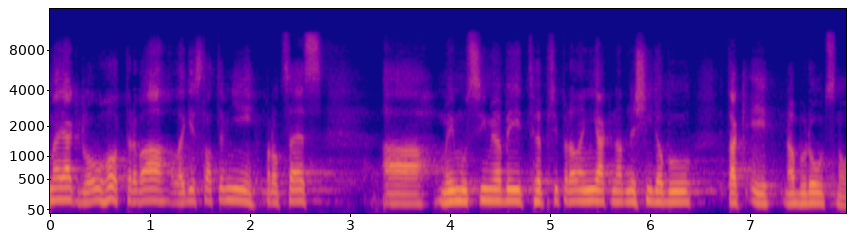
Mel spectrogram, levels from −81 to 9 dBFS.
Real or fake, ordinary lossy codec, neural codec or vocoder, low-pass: fake; AAC, 64 kbps; codec, 24 kHz, 0.9 kbps, DualCodec; 10.8 kHz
